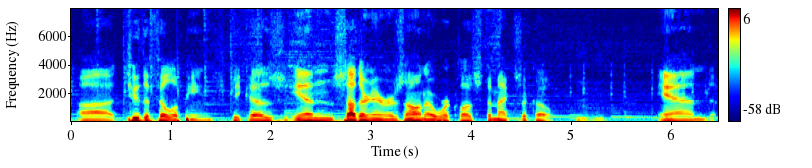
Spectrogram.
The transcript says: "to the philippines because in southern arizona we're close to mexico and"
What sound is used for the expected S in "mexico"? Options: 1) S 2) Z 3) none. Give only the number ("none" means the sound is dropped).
1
